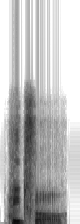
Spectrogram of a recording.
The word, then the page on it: hateful: British English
